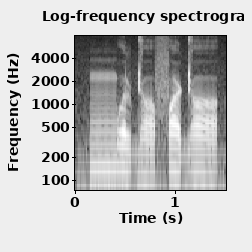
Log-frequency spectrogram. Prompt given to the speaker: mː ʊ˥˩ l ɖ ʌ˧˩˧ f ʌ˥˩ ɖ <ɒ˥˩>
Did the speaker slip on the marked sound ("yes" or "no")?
yes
